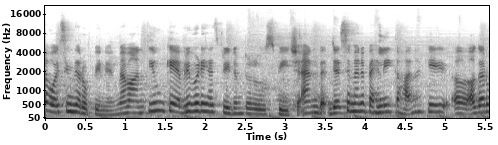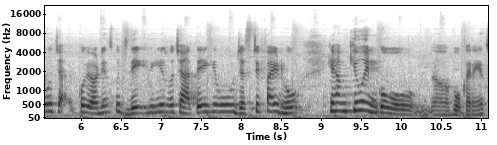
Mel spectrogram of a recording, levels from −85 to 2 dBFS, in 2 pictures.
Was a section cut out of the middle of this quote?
no; 0 cuts

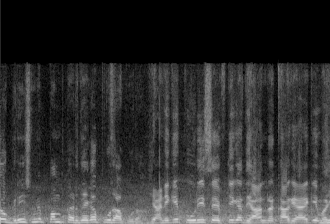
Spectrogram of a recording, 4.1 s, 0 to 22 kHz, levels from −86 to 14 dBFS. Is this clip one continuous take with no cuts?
yes; 0 cuts

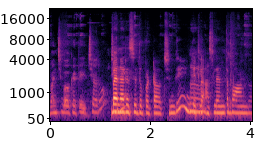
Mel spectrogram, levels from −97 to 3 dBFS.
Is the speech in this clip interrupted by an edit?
yes; 1 cut; at 1.2 s

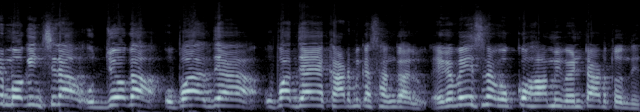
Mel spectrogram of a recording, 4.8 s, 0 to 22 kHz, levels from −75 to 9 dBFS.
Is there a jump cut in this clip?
no; 0 cuts

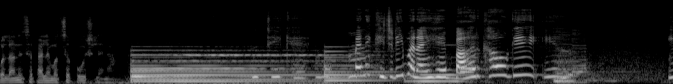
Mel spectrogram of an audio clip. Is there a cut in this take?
yes; 2 cuts; at 1.1 s, 3.5 s

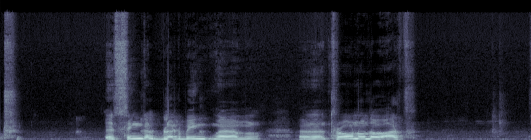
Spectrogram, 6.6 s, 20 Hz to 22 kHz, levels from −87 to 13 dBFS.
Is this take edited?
no; 0 cuts

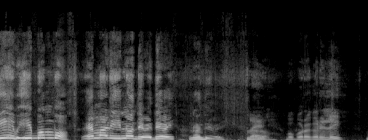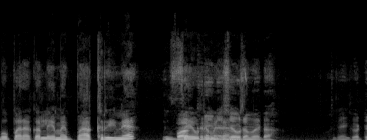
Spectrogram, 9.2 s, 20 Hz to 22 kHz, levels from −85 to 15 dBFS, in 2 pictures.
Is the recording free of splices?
no; 1 cut; at 3.1 s

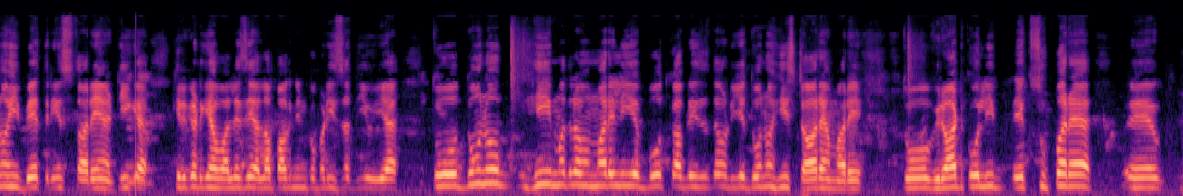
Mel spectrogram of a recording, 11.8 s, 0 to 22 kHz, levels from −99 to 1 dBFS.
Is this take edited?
no; 0 cuts

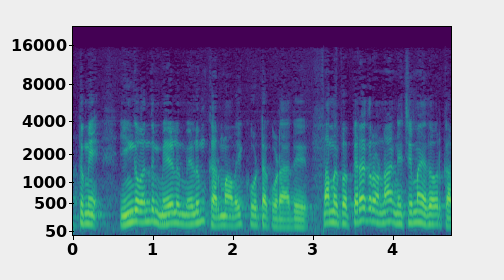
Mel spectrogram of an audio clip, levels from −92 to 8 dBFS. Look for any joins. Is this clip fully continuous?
no; 1 cut; at 3.0 s

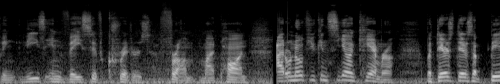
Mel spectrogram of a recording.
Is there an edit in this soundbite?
yes; 1 cut; at 2.8 s

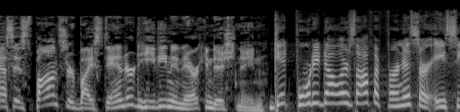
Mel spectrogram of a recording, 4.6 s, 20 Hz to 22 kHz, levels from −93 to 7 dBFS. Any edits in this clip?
yes; 1 cut; at 2.6 s

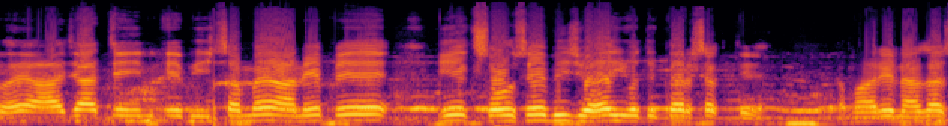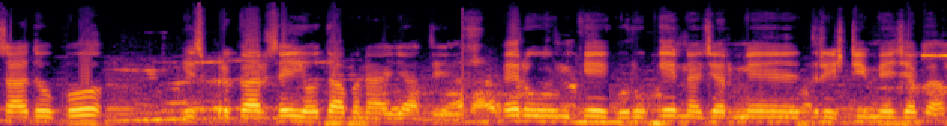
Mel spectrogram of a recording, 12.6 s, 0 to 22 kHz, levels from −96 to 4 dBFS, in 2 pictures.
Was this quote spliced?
yes; 2 cuts; at 1.5 s, 9.4 s

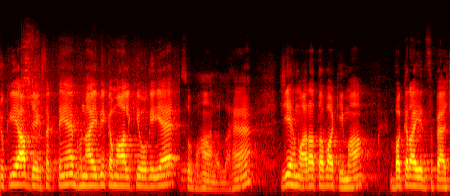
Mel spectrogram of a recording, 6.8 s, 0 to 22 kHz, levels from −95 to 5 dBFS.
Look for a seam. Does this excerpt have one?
yes; 1 cut; at 2.8 s

